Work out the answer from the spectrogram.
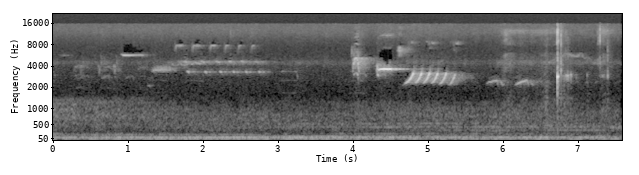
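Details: Eastern Towhee in Indiana on April 3, 2021, singing two clear opening notes then a quick buzzy trill, the classic drink-your-tea pattern, after thin high notes from other birds, over a steady low rumble.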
